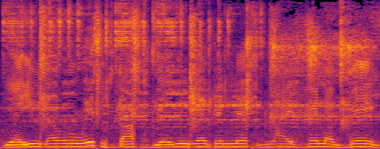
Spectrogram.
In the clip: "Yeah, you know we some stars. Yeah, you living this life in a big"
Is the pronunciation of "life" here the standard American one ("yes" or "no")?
yes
